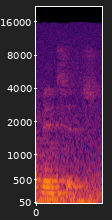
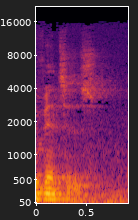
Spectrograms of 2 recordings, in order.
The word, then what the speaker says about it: vinces: In hoc signo vinces. – Okay, except in classical Latin, the V is pronounced as a W.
